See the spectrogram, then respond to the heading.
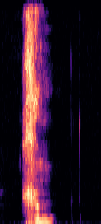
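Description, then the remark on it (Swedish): A voice makes one short, dull, throaty burst, fairly loud, imitating the sound of biting into a dense mazarin pastry, then falls quiet. “det låter så här när du biter in i den.”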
